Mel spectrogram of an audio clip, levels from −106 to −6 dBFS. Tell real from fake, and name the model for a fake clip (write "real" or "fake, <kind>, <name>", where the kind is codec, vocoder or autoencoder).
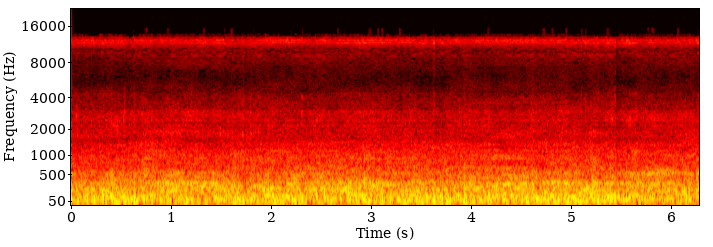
fake, codec, SNAC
